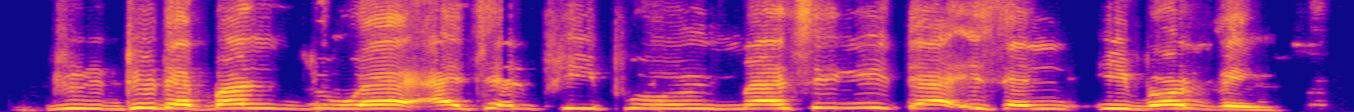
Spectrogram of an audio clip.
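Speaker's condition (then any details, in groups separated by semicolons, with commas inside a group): Cerebral palsy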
